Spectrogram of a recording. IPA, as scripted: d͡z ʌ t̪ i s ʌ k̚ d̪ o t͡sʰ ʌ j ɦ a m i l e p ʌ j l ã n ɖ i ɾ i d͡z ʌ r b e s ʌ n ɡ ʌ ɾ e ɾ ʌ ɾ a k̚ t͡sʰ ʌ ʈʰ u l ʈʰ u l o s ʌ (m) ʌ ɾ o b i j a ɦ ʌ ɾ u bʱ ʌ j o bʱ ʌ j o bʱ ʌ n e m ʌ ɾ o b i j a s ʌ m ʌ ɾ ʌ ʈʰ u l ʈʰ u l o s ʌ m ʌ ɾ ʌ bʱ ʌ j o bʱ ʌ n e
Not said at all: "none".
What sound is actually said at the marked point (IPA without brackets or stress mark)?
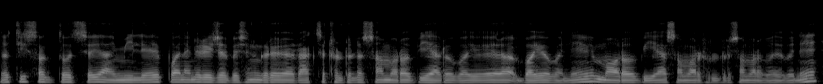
m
